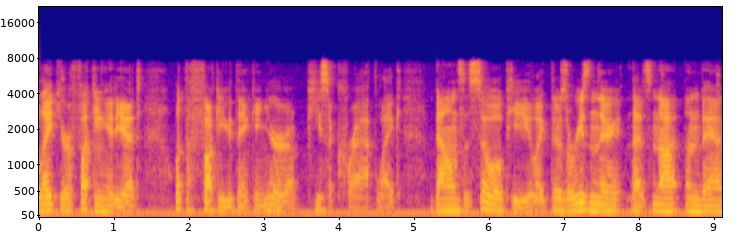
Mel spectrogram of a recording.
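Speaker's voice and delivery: usual speaking voice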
